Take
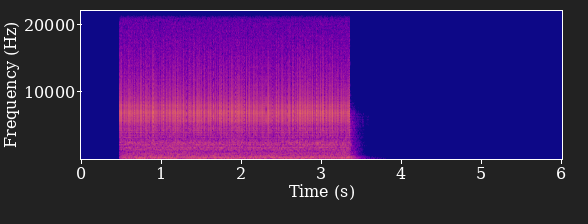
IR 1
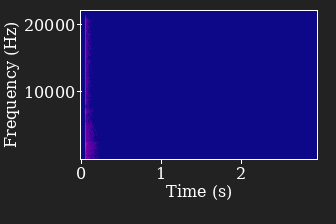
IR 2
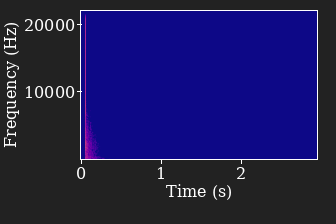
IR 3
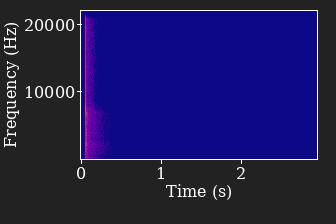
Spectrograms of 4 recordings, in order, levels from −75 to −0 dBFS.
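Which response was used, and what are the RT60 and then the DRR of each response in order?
2; 0.60 s, 0.45 s, 1.1 s; 3.0 dB, -2.0 dB, -3.0 dB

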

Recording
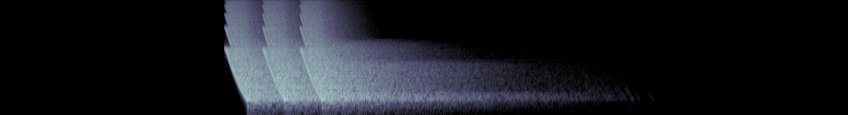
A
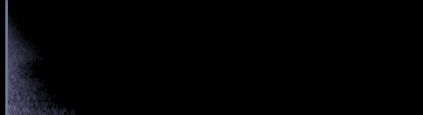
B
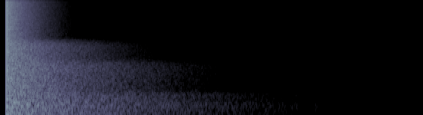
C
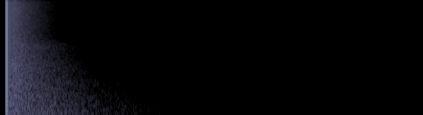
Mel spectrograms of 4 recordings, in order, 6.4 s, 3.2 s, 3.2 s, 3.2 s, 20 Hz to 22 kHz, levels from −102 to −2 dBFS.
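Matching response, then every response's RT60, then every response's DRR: B; 0.50 s, 2.1 s, 1.4 s; 8.5 dB, -8.0 dB, 5.5 dB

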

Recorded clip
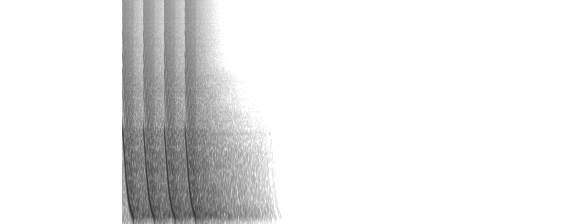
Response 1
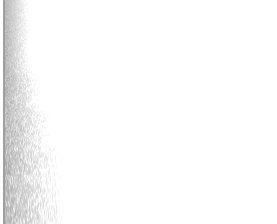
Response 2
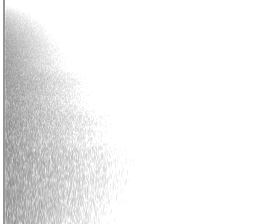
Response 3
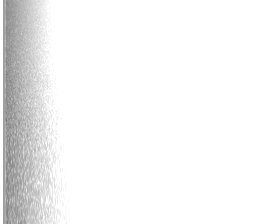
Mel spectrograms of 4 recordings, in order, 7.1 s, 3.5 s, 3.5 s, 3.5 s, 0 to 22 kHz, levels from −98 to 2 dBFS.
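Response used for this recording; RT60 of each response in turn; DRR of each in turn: 1; 1.3 s, 2.3 s, 0.95 s; 6.0 dB, -3.5 dB, -9.5 dB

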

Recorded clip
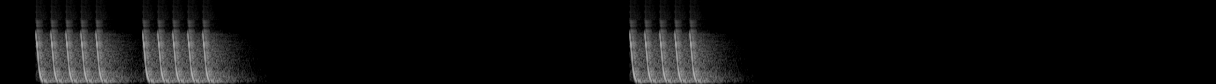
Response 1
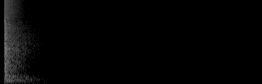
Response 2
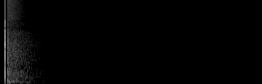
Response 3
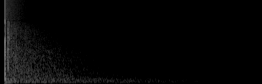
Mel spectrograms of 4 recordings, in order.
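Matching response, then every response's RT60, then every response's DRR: 2; 0.65 s, 0.85 s, 2.8 s; -13.5 dB, 11.0 dB, 1.5 dB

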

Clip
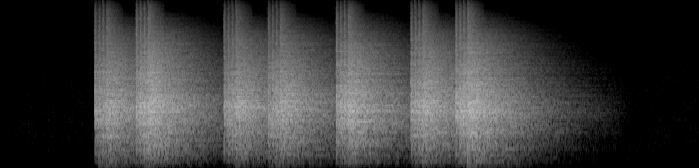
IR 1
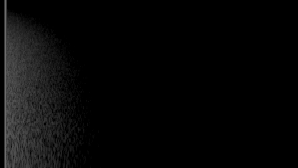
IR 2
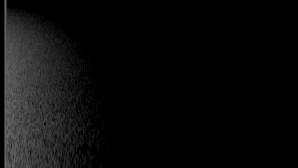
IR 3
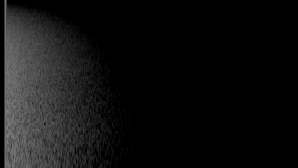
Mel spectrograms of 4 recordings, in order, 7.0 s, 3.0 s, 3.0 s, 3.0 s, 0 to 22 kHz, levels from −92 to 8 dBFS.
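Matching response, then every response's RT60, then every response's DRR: 2; 1.6 s, 1.6 s, 1.6 s; 2.5 dB, -5.5 dB, -11.0 dB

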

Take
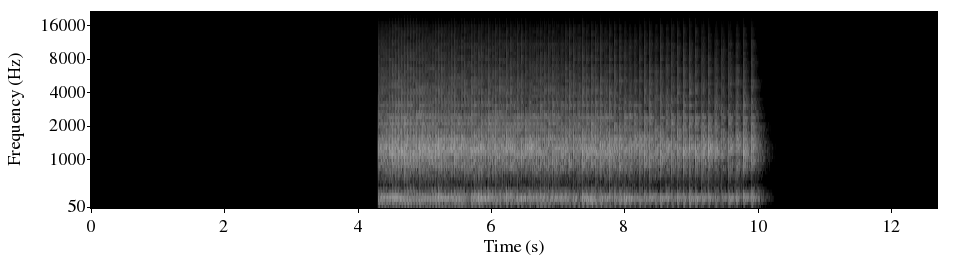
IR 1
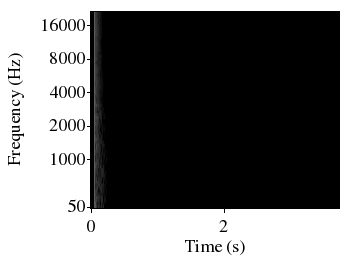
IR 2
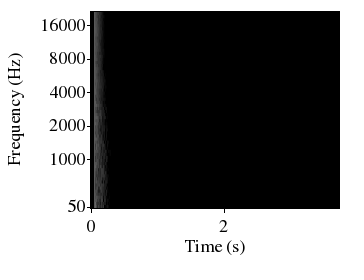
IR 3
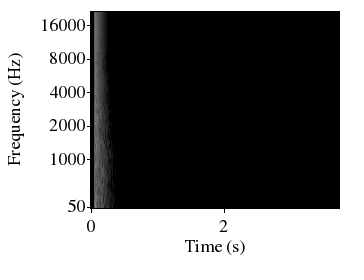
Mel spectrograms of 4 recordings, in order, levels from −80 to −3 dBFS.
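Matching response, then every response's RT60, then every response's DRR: 2; 0.50 s, 0.50 s, 0.50 s; 3.0 dB, -3.0 dB, -11.5 dB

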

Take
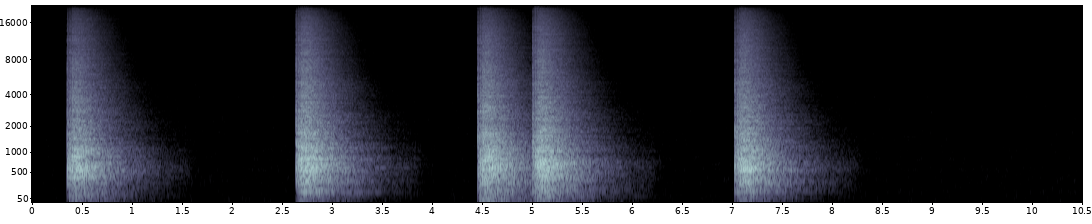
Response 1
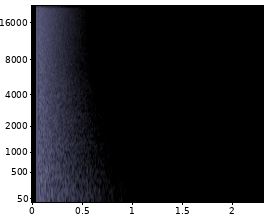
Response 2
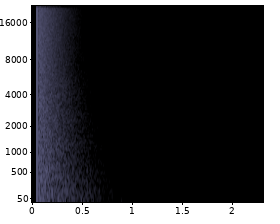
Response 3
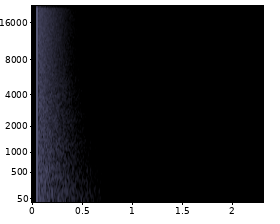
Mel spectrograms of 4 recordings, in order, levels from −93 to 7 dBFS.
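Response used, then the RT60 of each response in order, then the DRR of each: 1; 1.0 s, 1.0 s, 1.0 s; -6.5 dB, -1.0 dB, 5.0 dB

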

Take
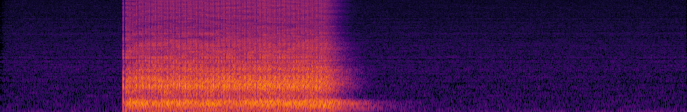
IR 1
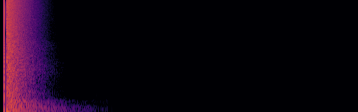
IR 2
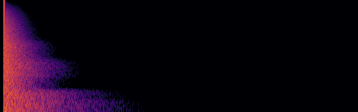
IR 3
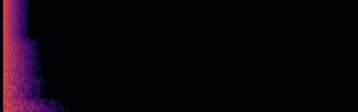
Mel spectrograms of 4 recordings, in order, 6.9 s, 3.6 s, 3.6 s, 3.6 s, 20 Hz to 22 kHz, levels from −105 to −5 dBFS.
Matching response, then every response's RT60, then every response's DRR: 1; 0.60 s, 1.0 s, 0.45 s; -5.5 dB, -10.0 dB, -5.5 dB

